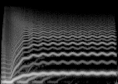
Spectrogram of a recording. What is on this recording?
Short sound effects made with Minikorg 700s + Kenton MIDI to CV converter.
